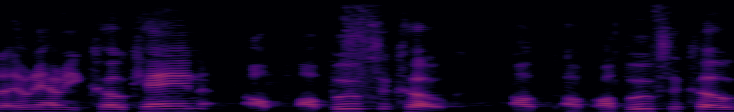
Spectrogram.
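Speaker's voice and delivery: ordinary delivery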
